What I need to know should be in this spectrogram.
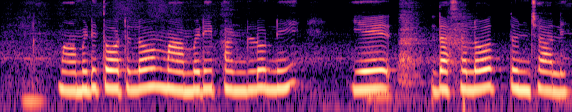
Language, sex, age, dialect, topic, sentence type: Telugu, female, 18-24, Utterandhra, agriculture, question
